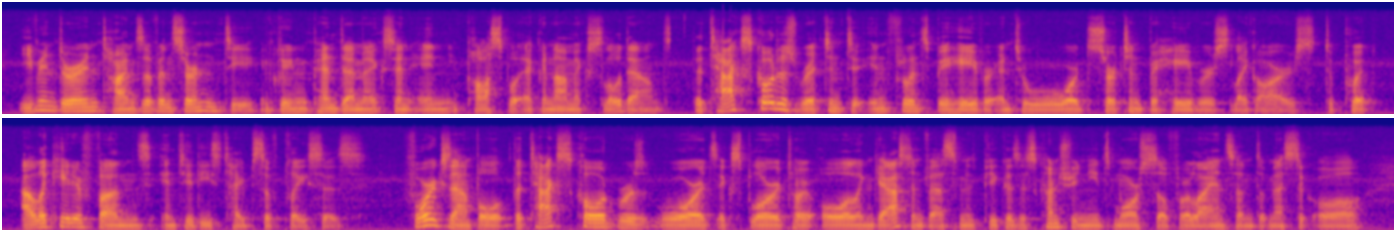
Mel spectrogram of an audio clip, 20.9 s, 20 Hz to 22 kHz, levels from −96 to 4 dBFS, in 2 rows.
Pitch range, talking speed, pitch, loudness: 95-120 Hz, 165 wpm, 100 Hz, -24 LUFS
